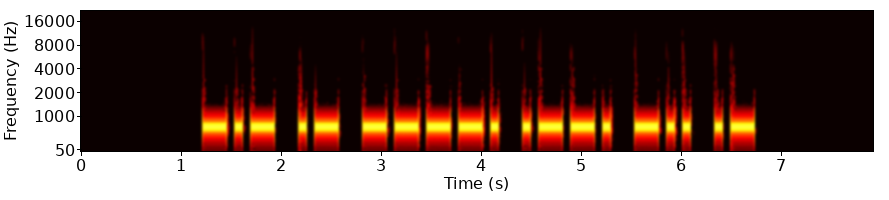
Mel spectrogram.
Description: Morse code, heard as a keyed tone, about 15 wpm, 700 Hz. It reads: KA9PDA
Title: USA Call Signs - 6 Characters - 3x Character Spacing - 15wpm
